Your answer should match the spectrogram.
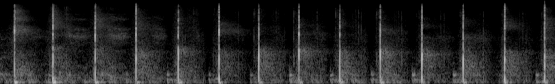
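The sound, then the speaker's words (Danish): Someone repeatedly smacks their own forehead: about thirteen sharp, dull thwacks in a steady, even rhythm, each a quick impact with a short tail, with no talking. “Og det kunne jeg jo egentlig godt illustrere ved bare at sidde her og slå mig selv i panden i 7 minutter.”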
